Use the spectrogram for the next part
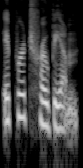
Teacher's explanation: Emphasize ip and tro. Tro gets the most emphasis.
